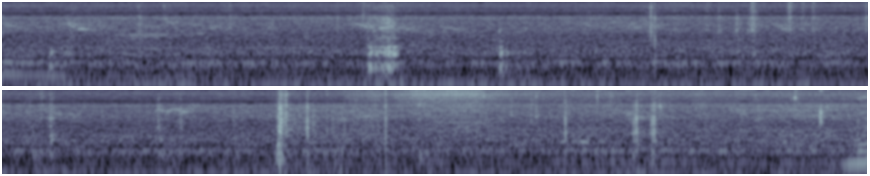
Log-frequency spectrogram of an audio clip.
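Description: Honeybees buzzing around a hive frame, a close steady drone of many wings with occasional louder passes and faint clicks.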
